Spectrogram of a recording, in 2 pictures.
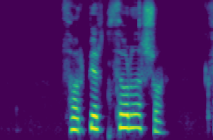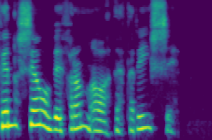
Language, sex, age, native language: Icelandic, female, 50-59, Icelandic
